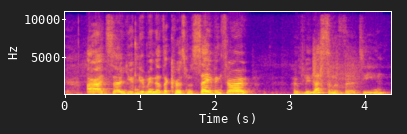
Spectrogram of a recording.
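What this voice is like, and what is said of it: Usual voice. Nothing is said of it.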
